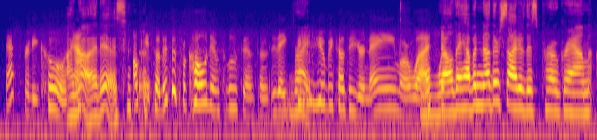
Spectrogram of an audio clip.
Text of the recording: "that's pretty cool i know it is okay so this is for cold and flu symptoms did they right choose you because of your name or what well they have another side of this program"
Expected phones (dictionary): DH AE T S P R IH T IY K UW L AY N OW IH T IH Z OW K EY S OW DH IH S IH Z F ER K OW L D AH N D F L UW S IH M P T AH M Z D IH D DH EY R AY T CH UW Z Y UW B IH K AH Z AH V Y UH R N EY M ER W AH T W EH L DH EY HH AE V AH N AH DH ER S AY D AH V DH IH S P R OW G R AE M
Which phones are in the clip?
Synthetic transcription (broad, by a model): DH AE T S P R IH T IY K UW L AY N OW IH T IH Z OW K EY S OW DH IH S IH Z F ER K OW L D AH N F L UW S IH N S T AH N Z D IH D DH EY R AY T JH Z Y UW B IH K AH Z AH V Y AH R N EY M ER W AH T W EH L DH EY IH V AH N AH DH ER S AY D AH V DH IH S P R OW G R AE M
